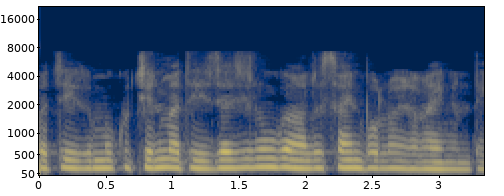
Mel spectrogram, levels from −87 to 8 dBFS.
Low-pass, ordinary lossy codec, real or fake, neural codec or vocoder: 7.2 kHz; MP3, 48 kbps; real; none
